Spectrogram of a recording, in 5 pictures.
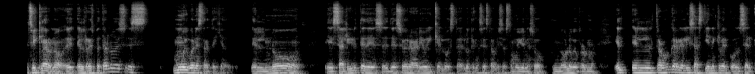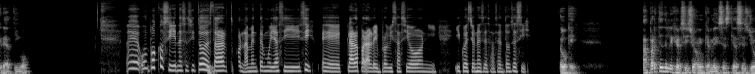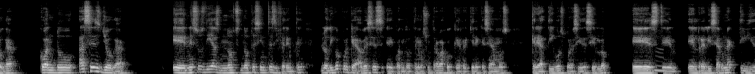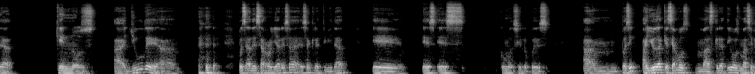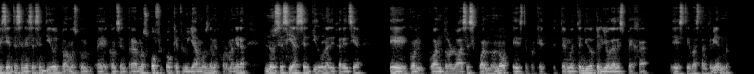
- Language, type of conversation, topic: Spanish, advice, ¿Cómo puedo crear una rutina para mantener la energía estable todo el día?
- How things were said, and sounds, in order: other background noise; chuckle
